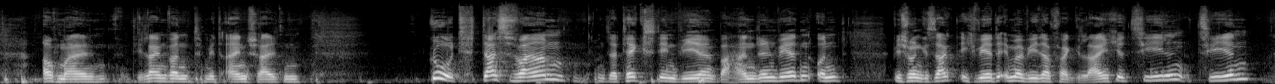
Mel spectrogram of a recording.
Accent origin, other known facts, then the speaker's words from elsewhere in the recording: Germany; Und ich bin da so ganz mit dabei, ich bin ja Deutscher.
